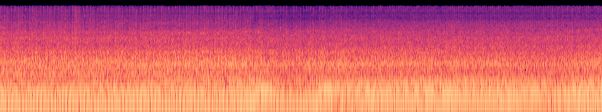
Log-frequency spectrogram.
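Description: Walter RDUL truck's big diesel engine running loud and steady, missing on one cylinder because the fuel lines were left off one injector. Its note rises and falls from about halfway through as it is revved to get the truck moving in gear.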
